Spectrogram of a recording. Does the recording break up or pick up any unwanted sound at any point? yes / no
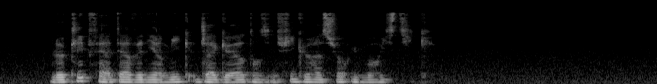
no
